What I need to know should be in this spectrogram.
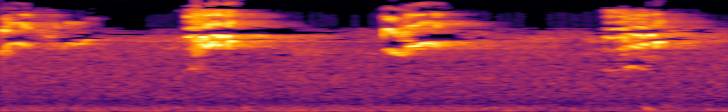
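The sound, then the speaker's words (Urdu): Bulbul and dove calls on a dawn walk, heard as a few short, high chirping bursts repeating roughly once a second over a faint, steady low background. “اچھا، یہ بلبل کی آواز، فاختہ کی آواز، پرندوں کی آواز تو اپنی جگہ”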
